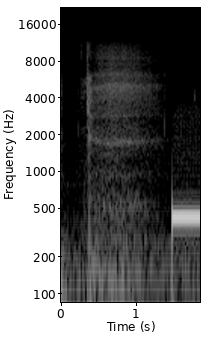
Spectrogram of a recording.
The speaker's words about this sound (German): Wir haben ein Amt, es klingelt und jetzt sind wir mal gespannt, ob.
